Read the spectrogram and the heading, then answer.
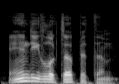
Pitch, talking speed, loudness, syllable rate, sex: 120 Hz, 250 wpm, -15 LUFS, 7.0 syllables/s, male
